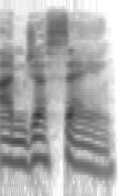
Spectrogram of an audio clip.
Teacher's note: We drop that T. We do not pronounce it. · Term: silent T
